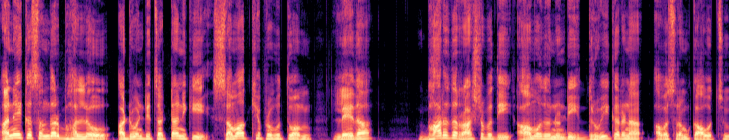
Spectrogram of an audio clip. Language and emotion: Telugu, neutral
